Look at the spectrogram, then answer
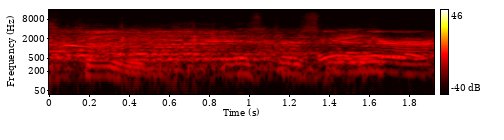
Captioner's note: some Applause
